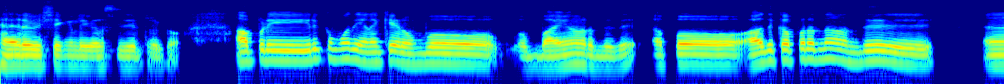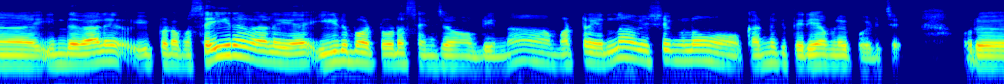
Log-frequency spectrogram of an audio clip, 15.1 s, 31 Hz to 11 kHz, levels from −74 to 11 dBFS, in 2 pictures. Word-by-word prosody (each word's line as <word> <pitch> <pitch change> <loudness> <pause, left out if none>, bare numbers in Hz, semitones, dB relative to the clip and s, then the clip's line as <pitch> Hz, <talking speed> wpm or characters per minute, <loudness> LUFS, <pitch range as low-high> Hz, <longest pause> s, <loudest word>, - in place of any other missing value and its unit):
வேற, 115 -1 +4
விஷயங்களை 110 -1 -4
யோசிச்சிட்டு 110 0 -6
இருக்கோம். - - -11 0.4
அப்படி, 165 +2 +1 0.3
இருக்கும்போது 180 +1 -4
எனக்கே 145 +2 -1
ரொம்ப 130 +1 -4 0.8
பயம் 115 +5 +1
இருந்தது. 105 0 -6 0.2
அப்போ, 120 +2 +1 0.5
அதுக்கப்புறம் 170 +5 +1
தான் 180 -2 -1
வந்து 155 +2 -3 1.1
அ, - - +4 0.3
இந்த 130 +1 +1
வேலை 145 +4 +5 0.3
இப்போ, 120 - -2
நாம 115 -1 -3
செய்ற 225 +9 +6 0.2
வேலையை 140 -4 +3 0.2
ஈடுபாட்டோட 140 -4 +2
செஞ்சோம், 115 -1 -3
அப்படின்னா, 105 +6 -7 0.3
மற்ற 130 +4 -3
எல்லா 200 +9 0
விஷயங்களும் 160 0 -1 0.3
கண்ணுக்கு 130 +3 -4
தெரியாமலேயே 115 0 0
போயிடுச்சு. 95 - -9 0.5
ஒரு 115 - +4
130 Hz, 125 wpm, -23 LUFS, 115-155 Hz, 1.1 s, செய்ற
